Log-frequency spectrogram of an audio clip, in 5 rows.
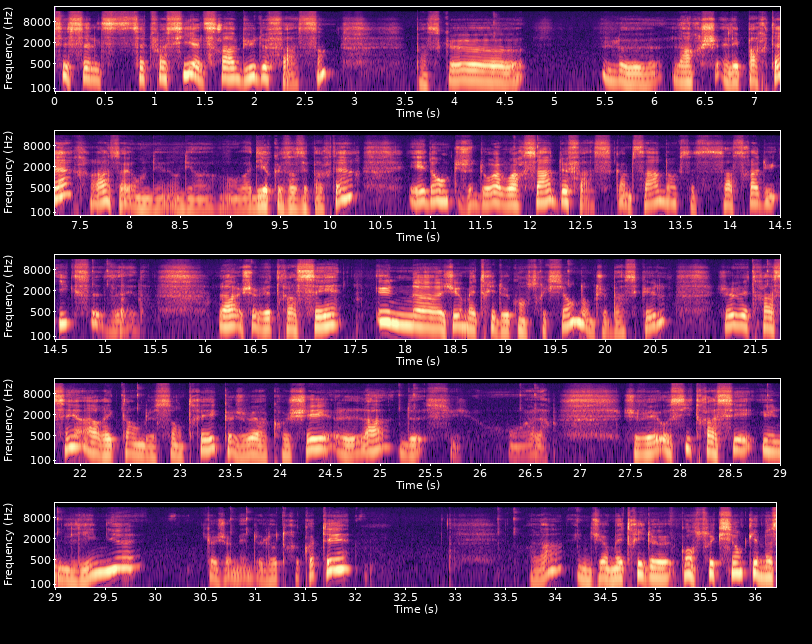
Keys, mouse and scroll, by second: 1.0-1.7 scroll down 3, 2.1-4.6 drag, 11.8 click, 14.8 click, 15.7-16.1 scroll up 2, 16.4-17.1 right drag, 19.3 click, 21.4 click, 22.4 click, 25.1 click, 26.3 click, 28.8 click, 30.7 click, 33.4 click, 34.2 right click.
